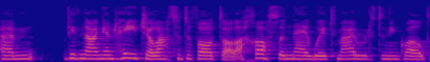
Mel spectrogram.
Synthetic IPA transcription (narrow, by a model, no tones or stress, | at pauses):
əːm | viːðnaŋənr̥ejd͡ʒɔlˠatʰədəvɔdɔ̰lˠa̰χɔsənɛwɨdmawrd̥əninɡwɛlˠd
